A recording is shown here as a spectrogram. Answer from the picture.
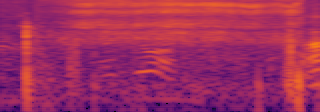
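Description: Short bits of voices and wind noise outdoors, with two sharp knocks about a second and a half apart.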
